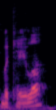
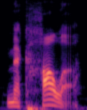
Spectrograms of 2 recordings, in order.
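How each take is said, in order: First: The name is said like Michaela. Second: The name is said like Mekhala. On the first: The speaker calls it wrong. "I was pronouncing this wrong before" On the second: The speaker calls it right. "Apparently it's Mekhala"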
